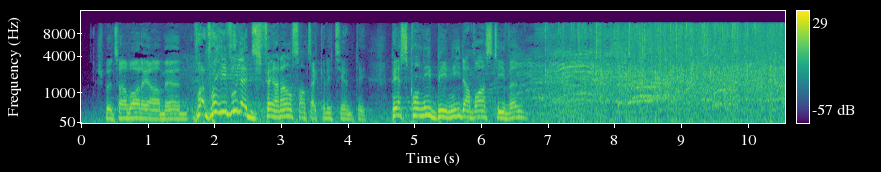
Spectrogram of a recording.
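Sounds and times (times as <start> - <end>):
speech: 0.3 - 7.2
audience applause: 6.8 - 10.5.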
